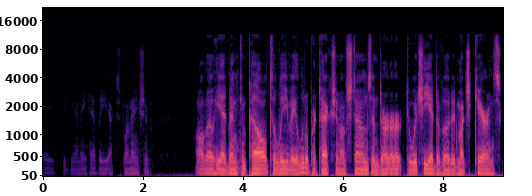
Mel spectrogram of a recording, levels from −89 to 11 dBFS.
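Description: After the smooth fade-in ending at 3.75 s, repeated frames occur at 6.93 to 7.12 s. An 85.6 ms block, fitting a short run of compressed frames, plays twice more, stuttering and adding 0.19 s.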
